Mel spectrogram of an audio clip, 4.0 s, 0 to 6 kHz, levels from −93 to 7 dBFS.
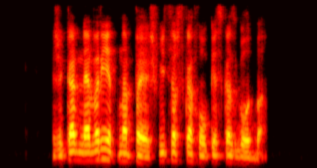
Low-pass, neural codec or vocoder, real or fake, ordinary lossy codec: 5.4 kHz; codec, 24 kHz, 3.1 kbps, DualCodec; fake; none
